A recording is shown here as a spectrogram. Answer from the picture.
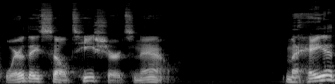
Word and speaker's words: Mexia: Maha, Texas. It is not pronounced Mexia.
